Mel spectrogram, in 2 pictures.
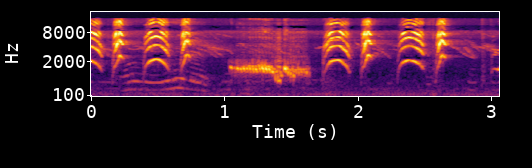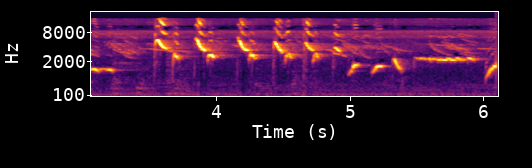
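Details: White-rumped shama singing hard, claimed to make rivals angry: high arched notes, a harsh buzzy burst, more arches, then a tumbling series of quick descending whistles and a sustained clear note.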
